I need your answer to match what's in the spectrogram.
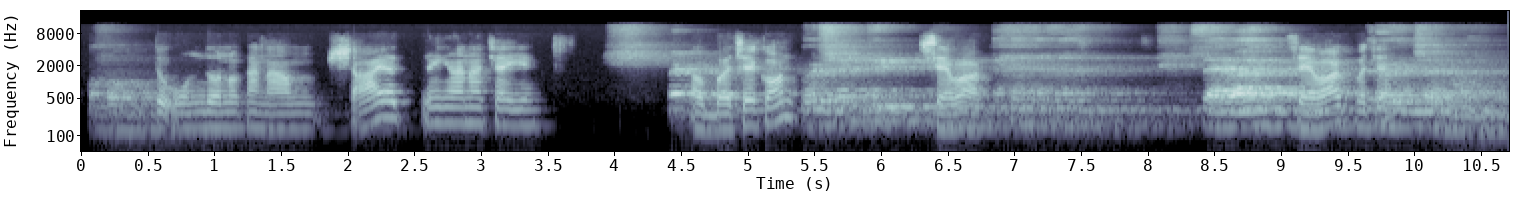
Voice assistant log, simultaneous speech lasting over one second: none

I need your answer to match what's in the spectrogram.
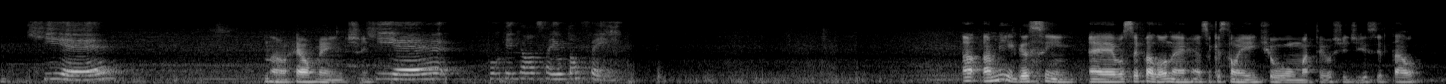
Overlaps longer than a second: none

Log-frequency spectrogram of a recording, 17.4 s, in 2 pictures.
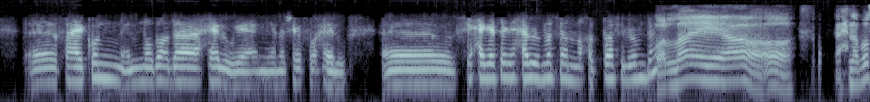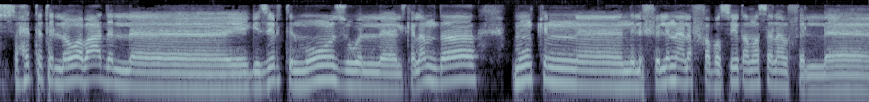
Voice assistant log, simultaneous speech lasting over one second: none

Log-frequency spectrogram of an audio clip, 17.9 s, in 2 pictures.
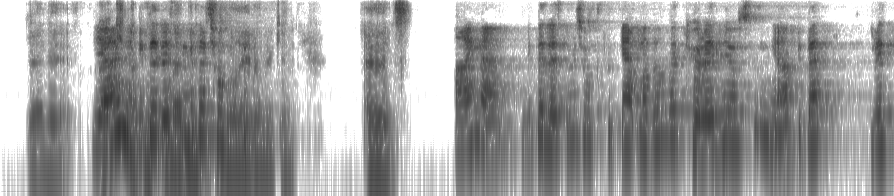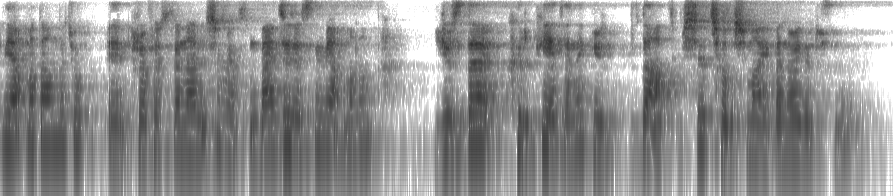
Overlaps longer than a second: present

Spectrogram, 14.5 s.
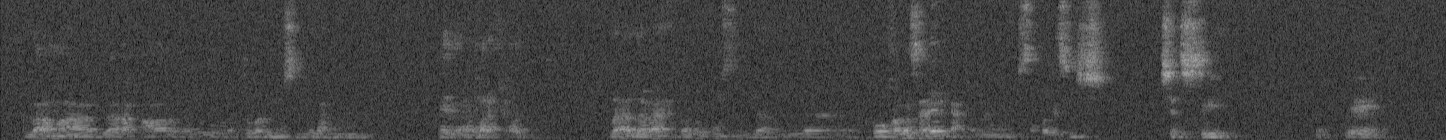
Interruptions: none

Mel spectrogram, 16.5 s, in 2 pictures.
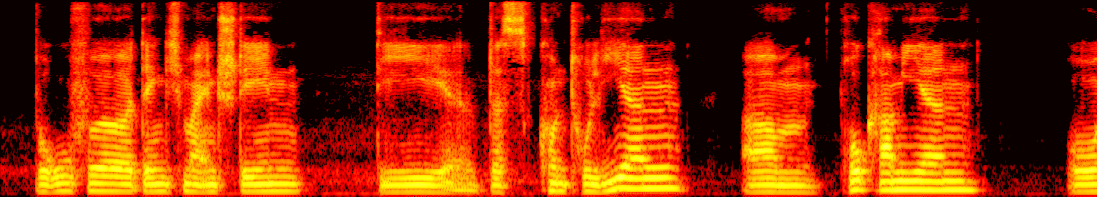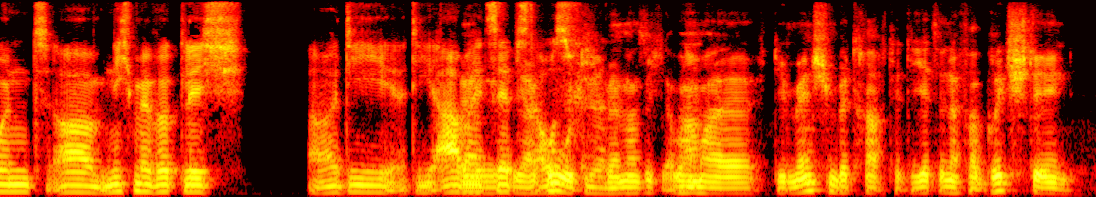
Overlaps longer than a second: present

